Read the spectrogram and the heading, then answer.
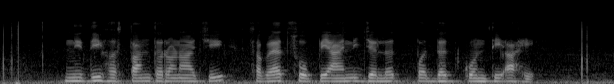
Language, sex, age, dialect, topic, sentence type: Marathi, male, 18-24, Standard Marathi, banking, question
